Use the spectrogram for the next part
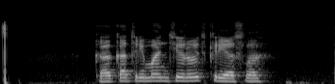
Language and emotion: Russian, neutral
